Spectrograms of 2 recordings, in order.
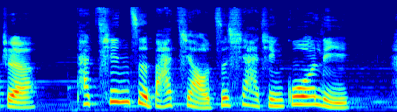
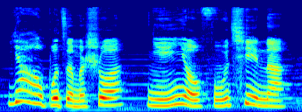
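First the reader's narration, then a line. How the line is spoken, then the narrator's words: Smiling mother, cheerful. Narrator (Chinese): 妈妈的眼睛笑得眯成了一条缝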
